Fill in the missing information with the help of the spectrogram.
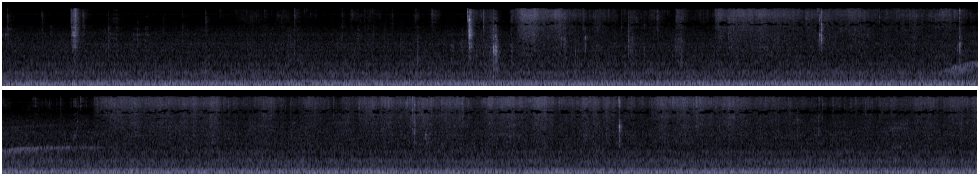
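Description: Steady low rumble of a car idling inside its cabin, with a few faint clicks of the spoon against food containers.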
